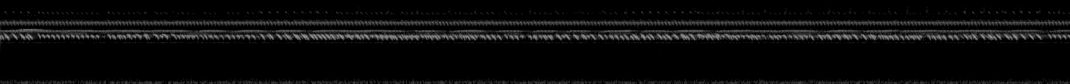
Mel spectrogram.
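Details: Grassland insects singing in a buckwheat field at Ora-dong, Jeju City, on volcanic Jeju Island, South Korea: a dense chorus of high, steady trills and rapid pulsed chirps, several layers overlapping throughout, with no other sounds.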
